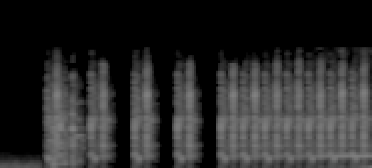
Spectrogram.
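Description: Camera shutter clicks: about five separate shots, then a fast burst of rapid clicks through the second half, like a camera firing in continuous mode.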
